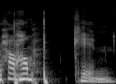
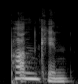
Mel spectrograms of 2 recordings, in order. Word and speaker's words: pumpkin: They're a pumpkin. A pumpkin. Yeah. Oh, yeah, I realised that they don't even pronounce the second P too.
